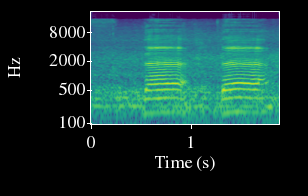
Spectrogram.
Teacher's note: Ta huruf yang ringan bersifat dengan istifal dan infitah, maka kita lebarkan bibir mulut kita dan kita buka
